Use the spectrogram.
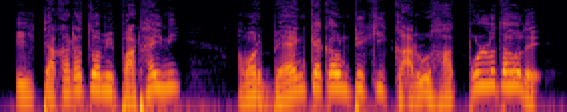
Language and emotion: Bengali, fearful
